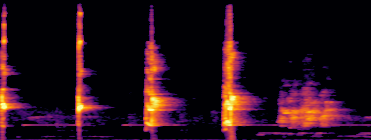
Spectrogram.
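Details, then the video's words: Female lovebird calling as a lure to set other lovebirds trilling: four sharp, high, shrill chirps about a second apart, then a soft, rough, buzzy chatter, over a faint steady electronic tone and low hum. "SUARA PANCING LOVEBIRD BETINA, LOVEBIRD LAIN LANGSUNG NGEKEK PANJANG Dengan Suara Lovebird Memanggil"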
